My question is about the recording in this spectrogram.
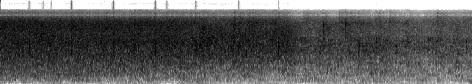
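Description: Audience applauding, a dense steady clapping that eases off about three seconds in.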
